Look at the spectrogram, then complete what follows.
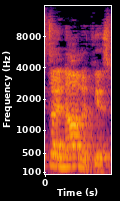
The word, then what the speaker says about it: Deinonychus: It's Deinonychus, but if you say Deinonychus, I'm not going to complain about it.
